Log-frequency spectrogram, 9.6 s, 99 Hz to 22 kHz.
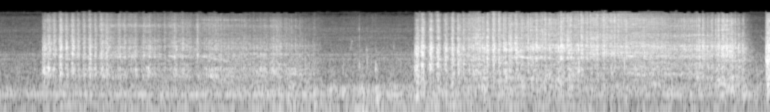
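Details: Nissan 300ZX, key turned twice: each time a high, rattly whir spins up with no cranking rhythm. The starter motor had sheared and separated from its housing, spinning freely without engaging the flywheel.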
